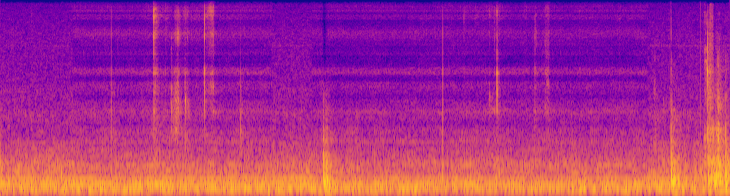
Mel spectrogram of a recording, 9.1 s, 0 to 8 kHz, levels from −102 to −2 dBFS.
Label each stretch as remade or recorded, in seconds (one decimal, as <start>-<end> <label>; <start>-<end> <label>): 0.0-0.9 recorded; 0.9-3.4 remade; 3.4-3.9 recorded; 3.9-8.1 remade; 8.1-9.1 recorded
